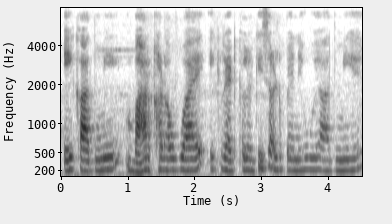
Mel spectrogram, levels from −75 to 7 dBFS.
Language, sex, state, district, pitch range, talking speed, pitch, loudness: Hindi, female, Chhattisgarh, Raipur, 190-205 Hz, 200 wpm, 195 Hz, -20 LUFS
